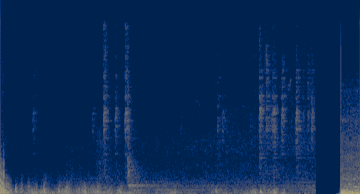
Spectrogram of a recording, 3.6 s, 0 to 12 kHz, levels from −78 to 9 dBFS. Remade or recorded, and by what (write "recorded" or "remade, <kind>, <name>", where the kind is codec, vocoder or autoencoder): recorded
